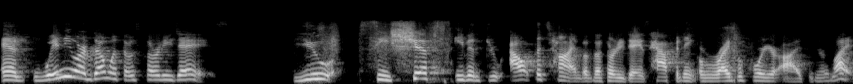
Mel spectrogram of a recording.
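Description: A woman's medium-pitched voice, a normal speaking voice, with lively intonation at a moderate pace. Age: 40s. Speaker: author and entrepreneur. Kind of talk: interview.

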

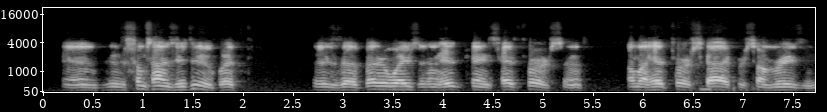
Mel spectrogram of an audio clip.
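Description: An ordinary speaking voice with an American accent, a moderate pace and fairly even intonation. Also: man. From US South, Florida (West Palm Beach). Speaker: retired stuntman and actor. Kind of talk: interview. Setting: phone call.

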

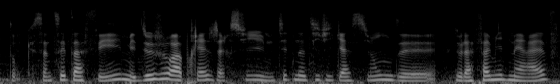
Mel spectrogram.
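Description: A woman's medium-pitched voice at a moderate pace. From France. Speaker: former au pair. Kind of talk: casual chat. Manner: animated.

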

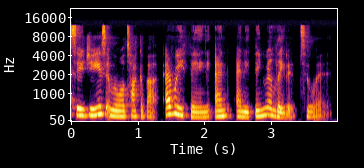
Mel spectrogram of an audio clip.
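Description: This woman has an ordinary speaking voice at a medium pitch. Her pitch varies in an ordinary way, and her pace is moderate. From Philippines, moved to US around age 9-10. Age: 20s. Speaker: podcast host, singer and dancer. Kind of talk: casual chat.

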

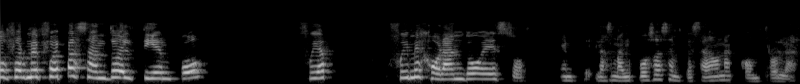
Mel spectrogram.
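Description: Speaking at a fairly slow pace, a woman with a high pitch takes long, frequent pauses. Her pitch swings very widely and her loudness shifts a lot. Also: dry, close sound with no echo. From Mexico. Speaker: public speaking club member. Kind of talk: interview.

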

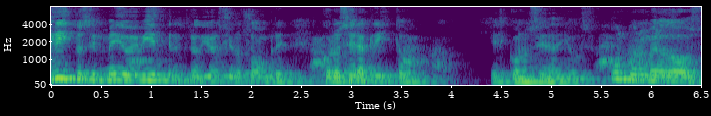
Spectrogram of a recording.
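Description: Over noticeable background noise and audible room echo, a man talks in a Rioplatense accent. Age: 50s. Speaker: preacher. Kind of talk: sermon.

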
